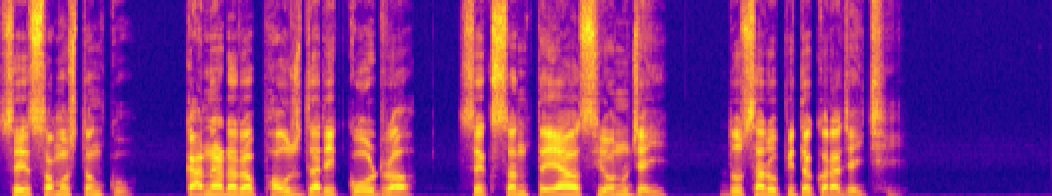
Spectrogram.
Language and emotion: Odia, neutral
